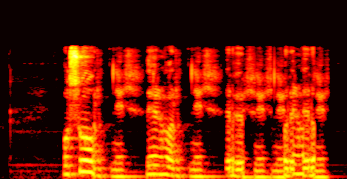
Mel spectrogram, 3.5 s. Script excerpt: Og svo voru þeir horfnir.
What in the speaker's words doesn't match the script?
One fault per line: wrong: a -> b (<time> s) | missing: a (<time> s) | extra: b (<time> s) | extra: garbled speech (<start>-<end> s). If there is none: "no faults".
wrong: voru -> horfnir (0.9 s)
extra: garbled speech (2.2-3.3 s)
